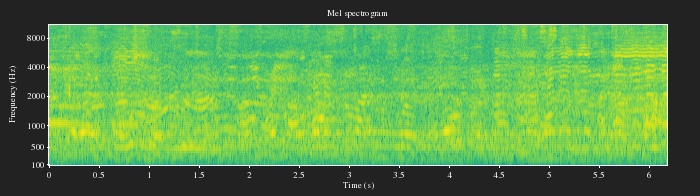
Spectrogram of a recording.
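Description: Crowd chatter: many voices talking at once, overlapping into a steady babble with no single speaker standing out.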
